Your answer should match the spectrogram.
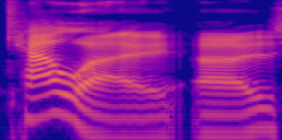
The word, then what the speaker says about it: kawaii: But she's just so kawaii.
